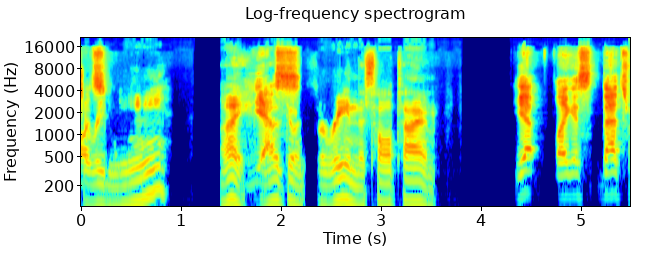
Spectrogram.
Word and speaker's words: Sarene: Starts off Princess Sarene. It's Serene? I was yes. doing Serene this whole time.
